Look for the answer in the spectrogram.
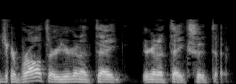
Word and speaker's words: Ceuta: Some people call it, I call it Ceuta, which is what a lot of people call it, and others call it Quetta, but Ceuta is what I call it, and that's what a lot of people call it, Ceuta, okay. Right? So it's spelled C-E-U-T-A, Ceuta, right?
